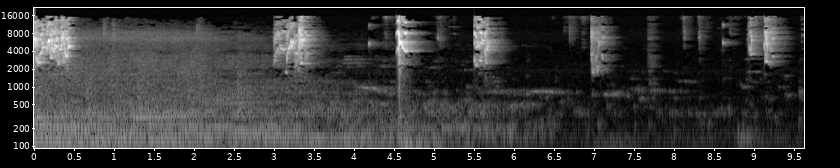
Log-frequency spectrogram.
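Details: Lovebirds, a cobalt and a Batman variety, answering each other in the morning after being brought outside for fresh air: sharp, shrill chirp bursts every second or so, with a low background rumble early on, then fading to sparse calls.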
